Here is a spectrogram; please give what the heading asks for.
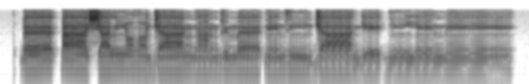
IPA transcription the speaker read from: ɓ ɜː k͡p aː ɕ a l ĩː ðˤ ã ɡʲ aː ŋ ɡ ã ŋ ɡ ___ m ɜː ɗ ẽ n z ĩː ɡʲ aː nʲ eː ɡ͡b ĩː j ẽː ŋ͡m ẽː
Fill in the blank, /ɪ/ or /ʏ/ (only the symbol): ʏ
